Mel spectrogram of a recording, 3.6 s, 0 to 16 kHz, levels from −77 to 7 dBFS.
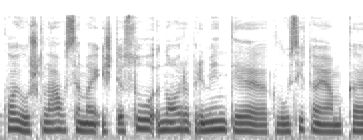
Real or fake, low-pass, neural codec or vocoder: real; 10.8 kHz; none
